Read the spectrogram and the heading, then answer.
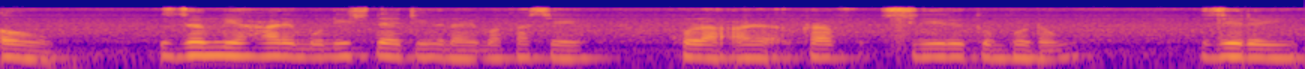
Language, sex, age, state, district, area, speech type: Bodo, male, 18-30, Assam, Chirang, urban, spontaneous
